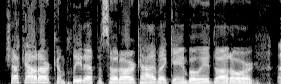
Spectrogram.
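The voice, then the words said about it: Mimicking the co-host's voice. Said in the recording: “is that your impression of me? That's real cute.”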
